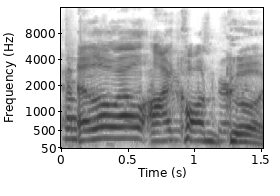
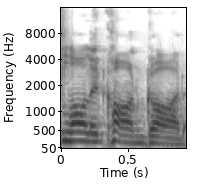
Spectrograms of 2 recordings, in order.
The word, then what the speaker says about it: Lolicon God: LOL icon good. Warframe Twitch channel. That's not even remotely the name, Megan. Say it right. It's Lolicon God, okay?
